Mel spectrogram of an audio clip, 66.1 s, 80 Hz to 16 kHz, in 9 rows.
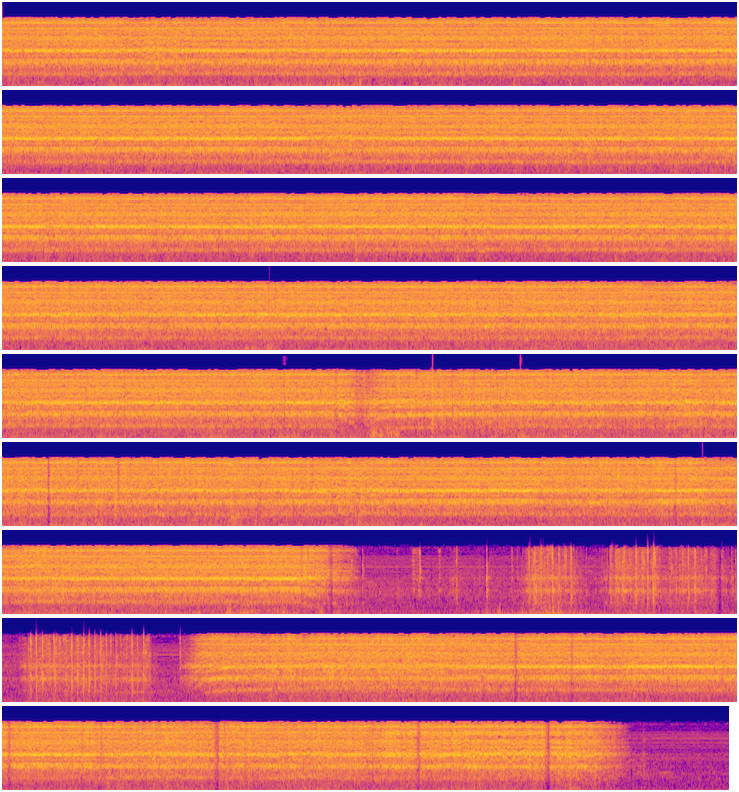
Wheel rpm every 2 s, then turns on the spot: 160, 160, 160, 160, 160, 160, 160, 160, 160, 160, 160, 160, 160, 160, 160, 160, 130, 160, 160, 160, 160, 160, 160, 100, 10, 20, 40, 160, 160, 160, 160, 160, 70.
48-52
